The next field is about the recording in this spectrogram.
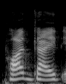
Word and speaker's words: PodKite: So PodKite is spelled as P-O-D-K-I-T-E. As in kite, so PodKite.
